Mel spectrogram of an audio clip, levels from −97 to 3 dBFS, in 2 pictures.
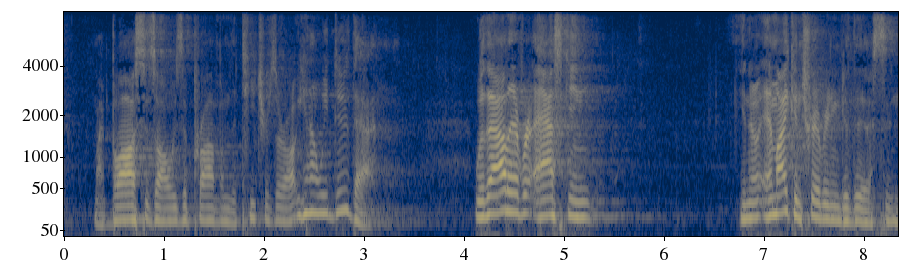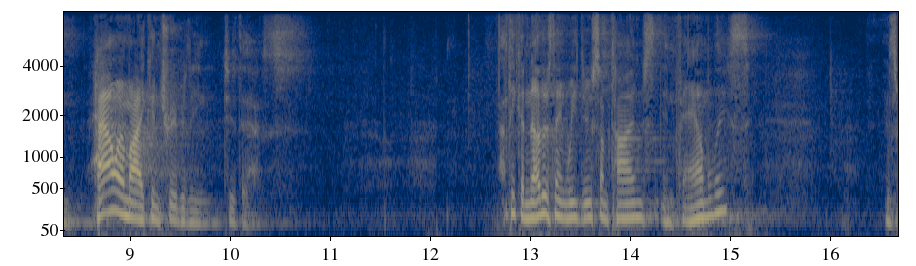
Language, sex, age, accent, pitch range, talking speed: English, male, 40-59, American, 135-175 Hz, 150 wpm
